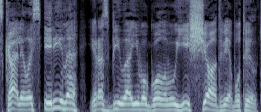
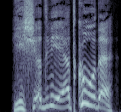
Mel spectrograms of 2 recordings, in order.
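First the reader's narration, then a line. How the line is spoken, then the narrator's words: Wailing. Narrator (Russian): взвыл он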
